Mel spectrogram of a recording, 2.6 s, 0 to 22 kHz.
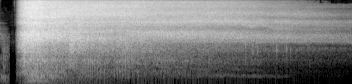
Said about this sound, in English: And from behind her, 8 large legs stretch out, lifting her body off the ground. Her jaw splits in two, and an open maw hisses at you.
